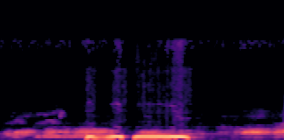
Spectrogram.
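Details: Morning decoy call of a spotted dove used to provoke males: one phrase of a quick two-part coo followed by a longer, smooth, low coo that falls at the end, with faint background tones.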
